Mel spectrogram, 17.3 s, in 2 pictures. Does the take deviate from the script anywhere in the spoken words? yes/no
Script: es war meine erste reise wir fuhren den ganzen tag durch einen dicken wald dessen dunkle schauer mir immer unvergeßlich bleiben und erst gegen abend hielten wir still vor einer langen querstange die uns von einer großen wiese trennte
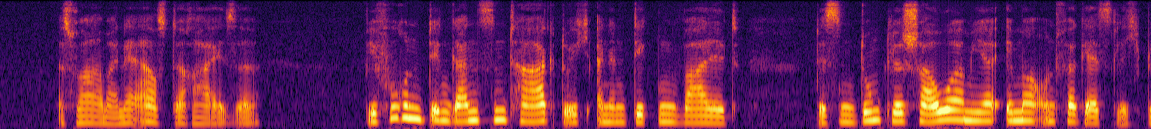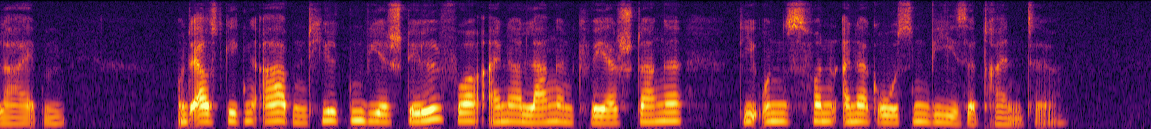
no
